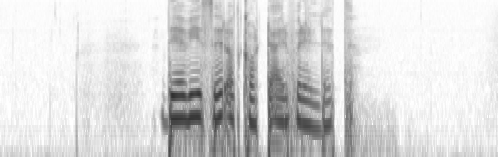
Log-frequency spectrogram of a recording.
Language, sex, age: Norwegian, female, 28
